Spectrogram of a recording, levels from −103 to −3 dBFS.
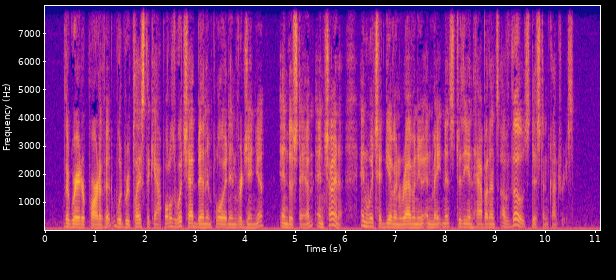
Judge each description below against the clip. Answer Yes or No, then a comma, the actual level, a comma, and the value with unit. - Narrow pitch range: Yes, narrow, 2.3 semitones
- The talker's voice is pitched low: Yes, low, 115 Hz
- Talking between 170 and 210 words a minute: Yes, average, 175 wpm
